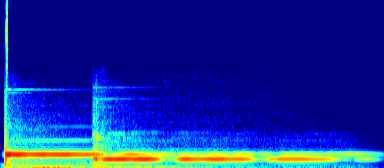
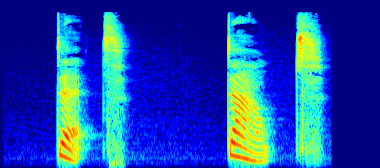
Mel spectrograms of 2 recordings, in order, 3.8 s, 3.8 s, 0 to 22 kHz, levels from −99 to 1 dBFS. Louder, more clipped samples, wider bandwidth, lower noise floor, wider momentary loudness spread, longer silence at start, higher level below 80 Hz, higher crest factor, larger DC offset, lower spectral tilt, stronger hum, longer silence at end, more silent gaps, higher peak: about the same, -20 LUFS vs -20 LUFS; neither; second, 4.5 kHz vs 16.5 kHz; second, -44 dBFS vs -76 dBFS; about the same, 14 LU vs 13 LU; second, 0.05 s vs 0.55 s; first, -44 dBFS vs -68 dBFS; about the same, 18 dB vs 22 dB; neither; first, -10.5 dB/octave vs -2 dB/octave; neither; second, 0.2 s vs 0.6 s; neither; about the same, -2 dBFS vs 0 dBFS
